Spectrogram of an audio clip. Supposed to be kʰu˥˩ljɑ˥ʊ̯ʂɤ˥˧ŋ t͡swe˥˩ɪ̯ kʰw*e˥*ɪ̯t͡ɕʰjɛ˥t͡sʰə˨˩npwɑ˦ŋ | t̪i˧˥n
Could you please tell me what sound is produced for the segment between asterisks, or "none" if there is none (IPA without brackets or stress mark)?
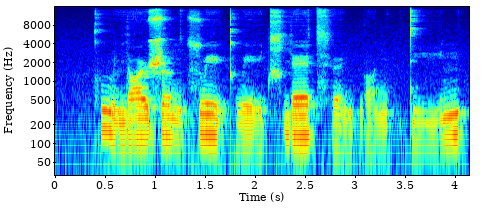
e˨˩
